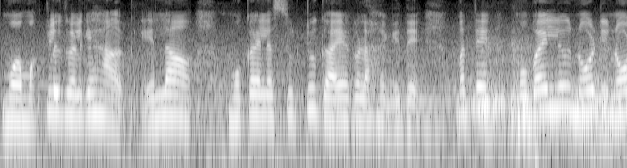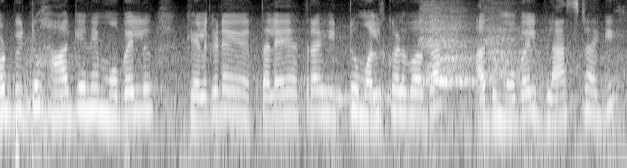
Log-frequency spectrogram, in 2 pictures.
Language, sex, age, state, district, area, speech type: Kannada, female, 45-60, Karnataka, Ramanagara, rural, spontaneous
